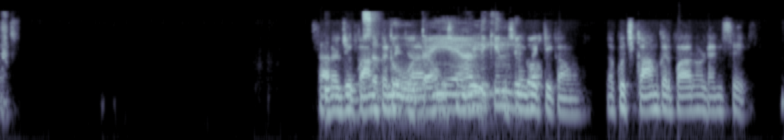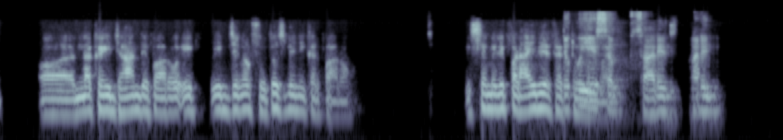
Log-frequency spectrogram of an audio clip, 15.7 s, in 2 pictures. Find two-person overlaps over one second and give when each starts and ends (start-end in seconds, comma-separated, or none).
3.3-5.4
